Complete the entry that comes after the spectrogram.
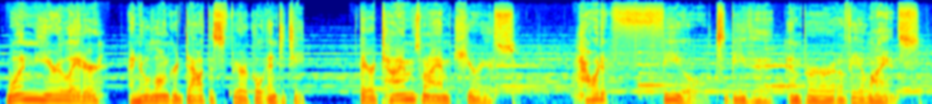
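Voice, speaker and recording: A man's voice: on the low side, lively intonation, normal speed, natural voice. A man playing a jaded antigravity racing pilot, telling his story in a blunt, colloquial, world-weary way. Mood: reflective. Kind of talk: first-person audio drama narration and acting. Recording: voice over music. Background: music.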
